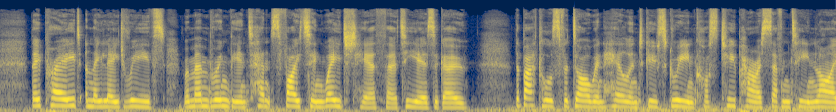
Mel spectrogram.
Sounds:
Speech

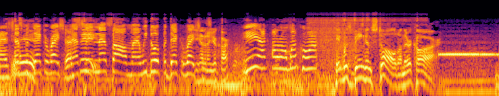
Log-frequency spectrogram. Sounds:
honking, Speech

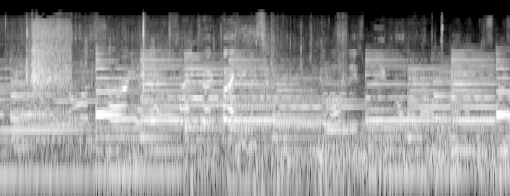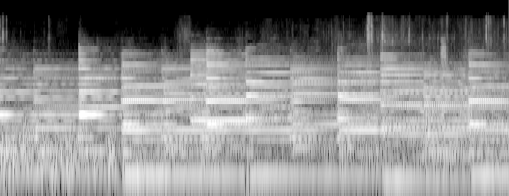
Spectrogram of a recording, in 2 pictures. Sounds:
Music, Speech

